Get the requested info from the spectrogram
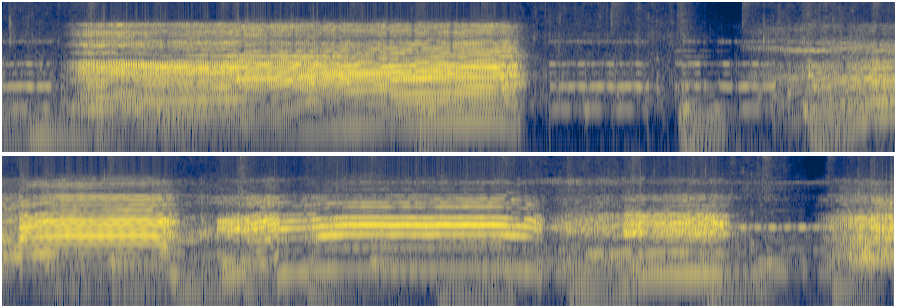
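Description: Cow mooing: one long moo of about two seconds, then after a pause several shorter moos in a row, with another starting near the end.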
